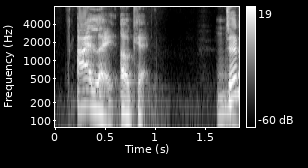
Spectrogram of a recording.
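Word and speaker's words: Eisele: What What's It's a word with S's in it and you don't pronounce any S's.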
